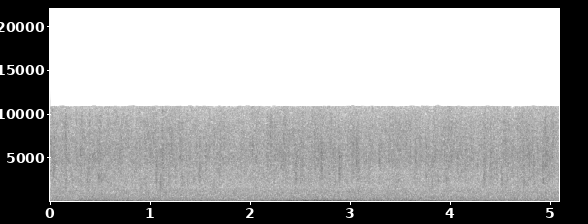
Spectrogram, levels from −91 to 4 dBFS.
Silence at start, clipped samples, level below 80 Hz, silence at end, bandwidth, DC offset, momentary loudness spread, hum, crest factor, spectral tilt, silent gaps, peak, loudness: 0 s; under 0.1%; -54 dBFS; 0 s; 11.5 kHz; 0.3%; 3 LU; none; 18 dB; -2 dB/octave; none; -22 dBFS; -40 LUFS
